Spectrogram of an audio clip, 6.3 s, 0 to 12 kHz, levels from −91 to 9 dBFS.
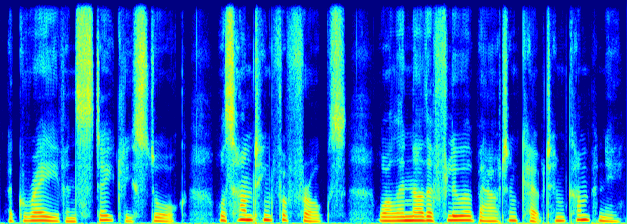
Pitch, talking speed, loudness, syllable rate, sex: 200 Hz, 165 wpm, -16 LUFS, 4.9 syllables/s, female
